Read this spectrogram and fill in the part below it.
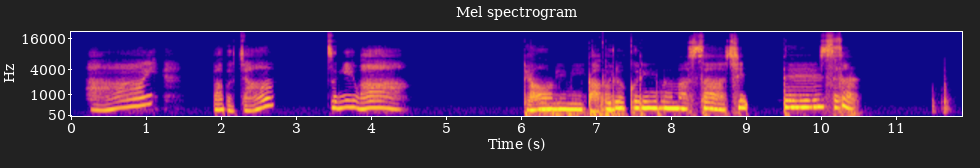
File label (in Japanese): クリームでＷ耳マッサージ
